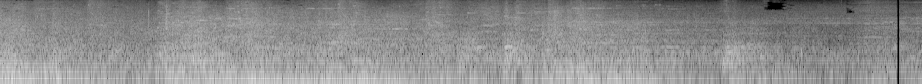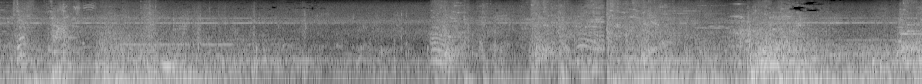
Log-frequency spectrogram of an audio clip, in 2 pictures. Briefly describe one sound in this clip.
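Swords clash and hit in quick strikes.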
